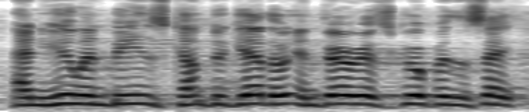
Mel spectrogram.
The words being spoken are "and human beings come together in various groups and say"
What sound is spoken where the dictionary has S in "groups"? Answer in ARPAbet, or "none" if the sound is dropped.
none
